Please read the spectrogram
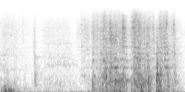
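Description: A thin spruce guitar soundboard blank scraping and rubbing across a wooden workbench as it is slid and lifted. The dry scraping starts about a second in.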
